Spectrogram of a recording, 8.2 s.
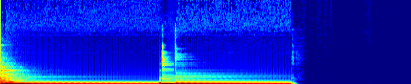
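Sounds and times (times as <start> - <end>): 
deep bass accents: 0.0 - 5.8.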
